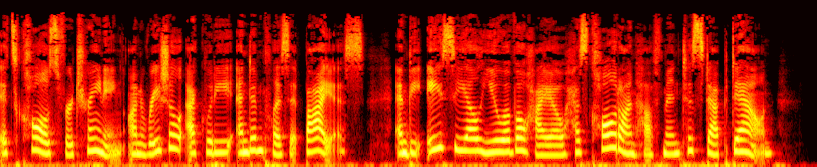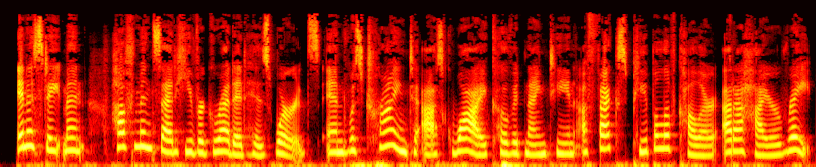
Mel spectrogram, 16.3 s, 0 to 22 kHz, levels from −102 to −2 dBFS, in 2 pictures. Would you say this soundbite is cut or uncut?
uncut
